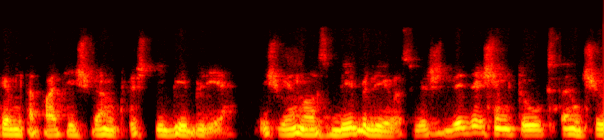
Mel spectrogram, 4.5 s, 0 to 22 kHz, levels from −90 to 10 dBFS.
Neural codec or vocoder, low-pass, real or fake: none; 10.8 kHz; real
